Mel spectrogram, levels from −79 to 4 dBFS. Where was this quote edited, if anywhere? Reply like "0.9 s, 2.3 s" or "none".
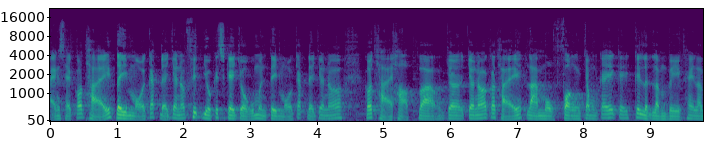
none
